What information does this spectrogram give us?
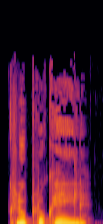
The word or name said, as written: KLUBLOKALE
